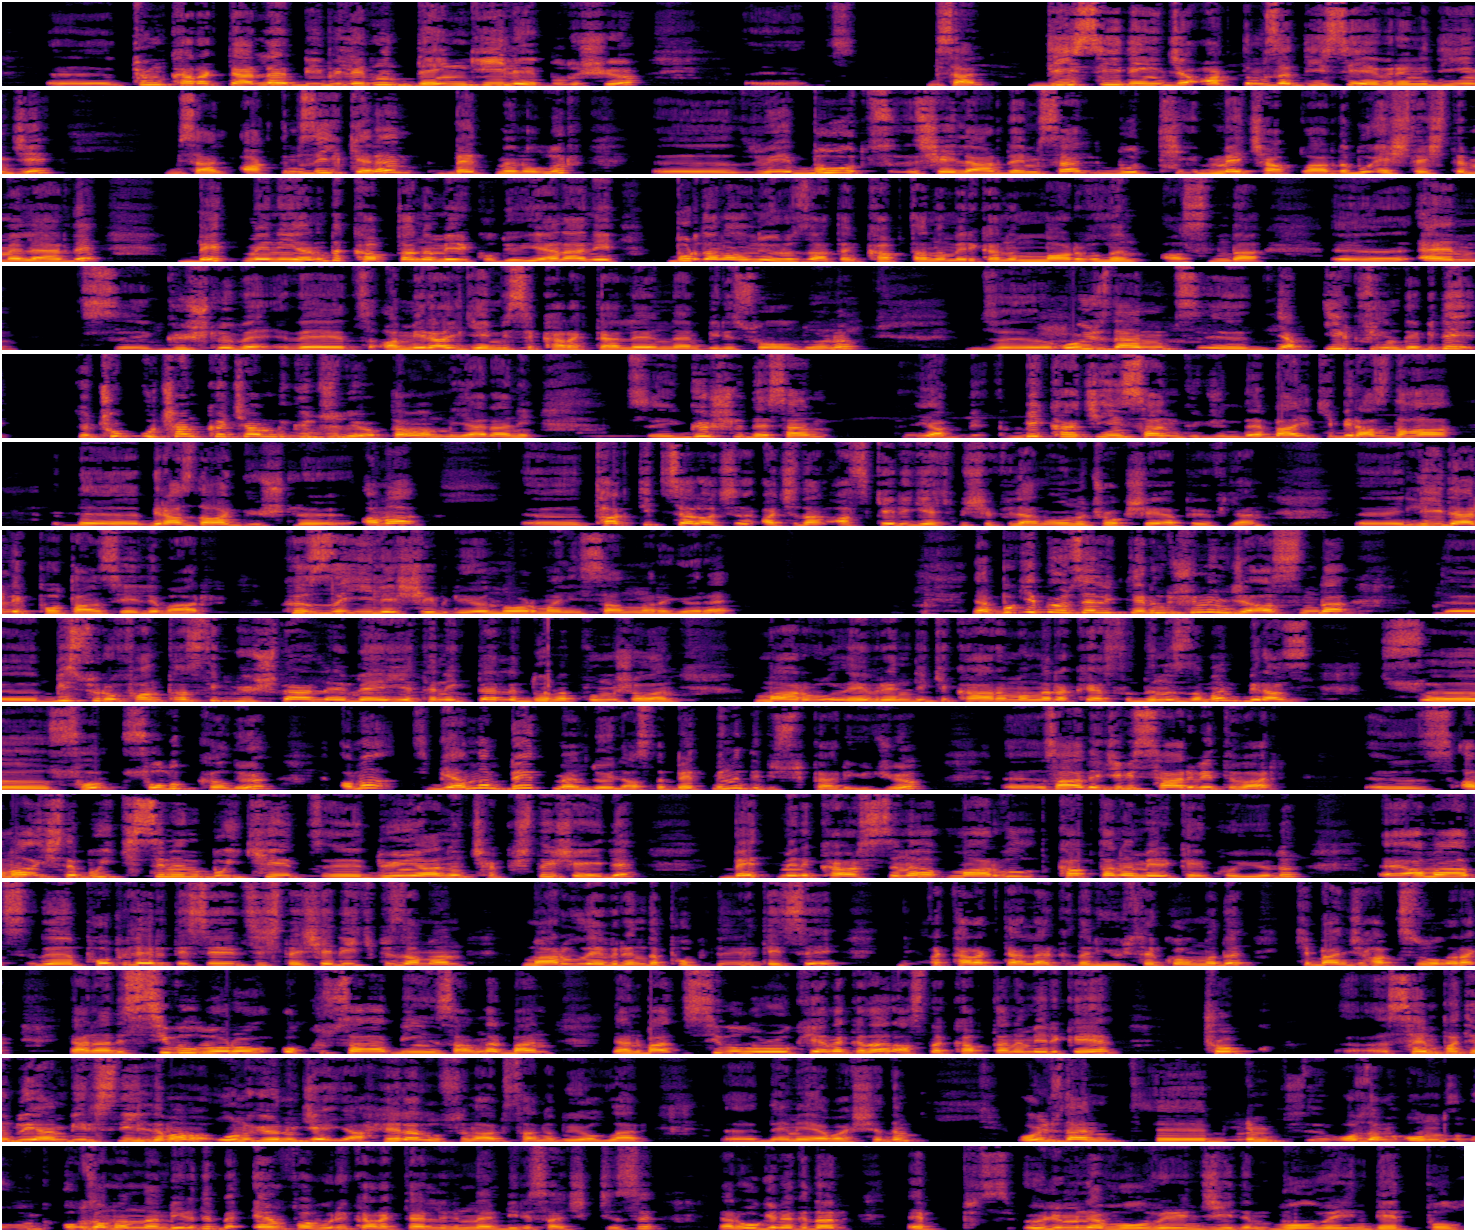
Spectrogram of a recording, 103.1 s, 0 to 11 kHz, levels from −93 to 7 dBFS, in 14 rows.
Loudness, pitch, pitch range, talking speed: -20 LUFS, 185 Hz, 155-220 Hz, 140 wpm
